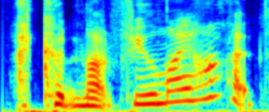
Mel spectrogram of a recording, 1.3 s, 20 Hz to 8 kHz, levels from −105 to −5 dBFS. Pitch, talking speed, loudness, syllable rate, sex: 280 Hz, 265 wpm, -18 LUFS, 6.7 syllables/s, female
